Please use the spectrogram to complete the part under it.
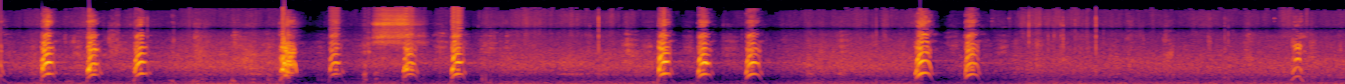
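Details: Cocker Spaniel Daisy scolding another Cocker Spaniel, Finlay Foxall, with about a dozen sharp, high barks fired in quick bursts of two or three, separated by brief pauses, against a low constant rumble.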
